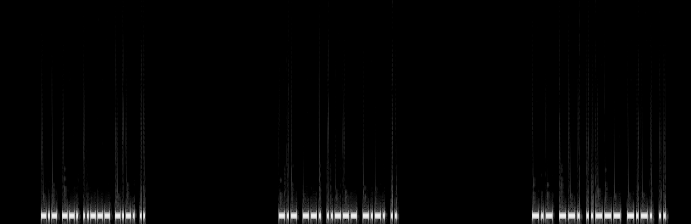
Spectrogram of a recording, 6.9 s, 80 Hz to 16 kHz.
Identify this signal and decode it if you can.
Morse code, heard as a keyed tone, about 56 wpm, 700 Hz. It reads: KG2CI KG2CI KG2CI
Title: Speed Racing - USA Call Signs 45wpm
